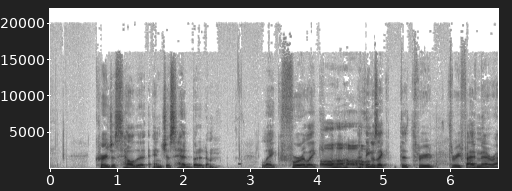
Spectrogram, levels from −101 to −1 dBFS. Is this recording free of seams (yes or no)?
yes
